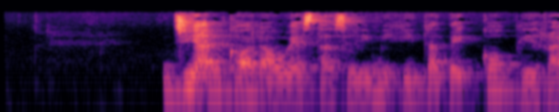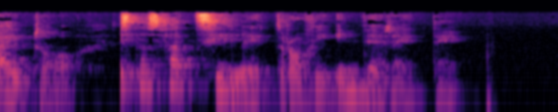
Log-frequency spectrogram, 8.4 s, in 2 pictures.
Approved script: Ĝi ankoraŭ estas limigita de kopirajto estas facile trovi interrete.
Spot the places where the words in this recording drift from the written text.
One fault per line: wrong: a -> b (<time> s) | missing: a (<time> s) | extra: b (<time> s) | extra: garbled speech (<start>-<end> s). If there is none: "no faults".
no faults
